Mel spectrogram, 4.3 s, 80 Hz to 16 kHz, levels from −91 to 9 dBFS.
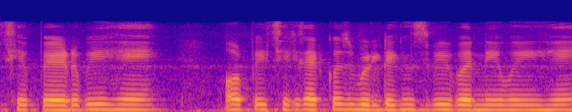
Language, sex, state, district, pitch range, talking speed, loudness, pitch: Hindi, female, Bihar, Jahanabad, 160-170 Hz, 210 wpm, -16 LUFS, 165 Hz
